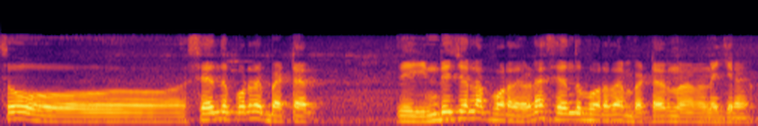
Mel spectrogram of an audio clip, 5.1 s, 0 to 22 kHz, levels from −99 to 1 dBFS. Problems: background sounds at intervals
